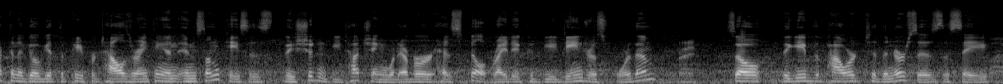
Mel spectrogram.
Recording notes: an Interview in Action live from CHIME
